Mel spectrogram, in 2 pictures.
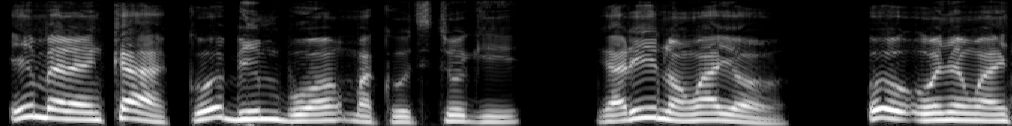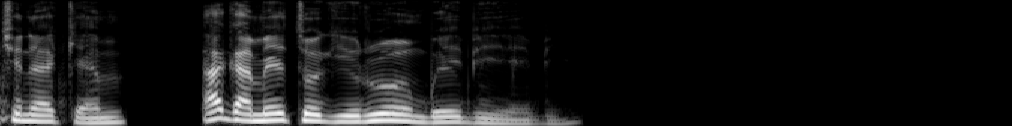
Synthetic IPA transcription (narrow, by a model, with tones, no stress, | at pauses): i˦me˨ɾe˨ŋ̩˨ka˦˨ko˦bi˨m̩˦bʊ˨ɔ˦ma˨ko˨tu̥˨to˦ɡi˦ | ɣa˨ɾi˦nɔ˨ŋʷa˦jɔ̰˨ | o˦˨o˦ɲe˦ŋʷa˨ɲ̩˦t͡ʃi˦ne˦ke˨m̩˦ | a˦ɡa˨m̩˦e˦to˦ɡi˨ɾu˦o˦ŋ͡m̩˨ɡ͡be˨e˦bḭ˨jḛ˨bḭ˨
